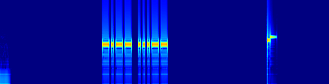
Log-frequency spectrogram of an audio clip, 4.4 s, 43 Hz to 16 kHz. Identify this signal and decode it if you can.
Morse code, heard as a keyed tone, about 40 wpm, 700 Hz. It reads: Y3
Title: Single-Letter Single-Number 40wpm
